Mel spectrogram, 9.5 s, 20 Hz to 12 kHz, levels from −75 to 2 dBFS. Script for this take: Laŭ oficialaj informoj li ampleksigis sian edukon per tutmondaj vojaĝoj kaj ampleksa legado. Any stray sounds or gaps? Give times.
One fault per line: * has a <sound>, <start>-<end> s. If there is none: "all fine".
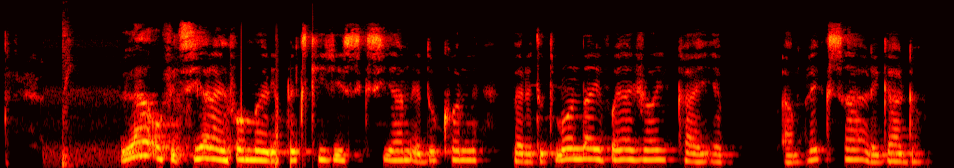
* has a thud, 0.6-0.9 s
